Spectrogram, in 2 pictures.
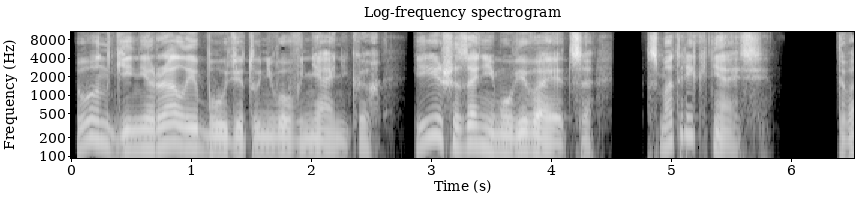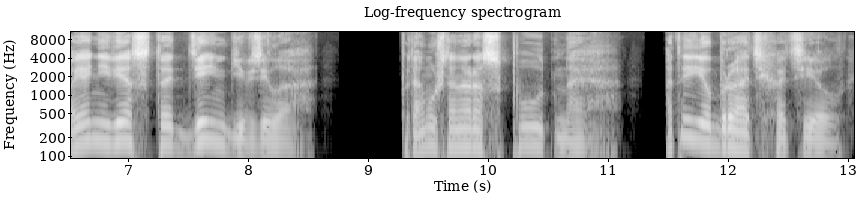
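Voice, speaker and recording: A man's voice: medium pitch, very animated, a little slow, dark tone, dry recording, clean studio sound. A man reading aloud and voicing a proud, reckless young woman who speaks in a bitter, mocking, defiant way.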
